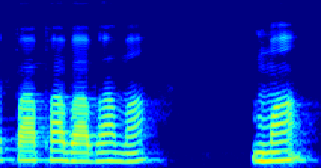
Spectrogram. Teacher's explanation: ये ओठों से मिलाने वाले बोले जाते हैं, इसलिए इन्हें ओष्ठ व्यंजन कहा जाता है।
